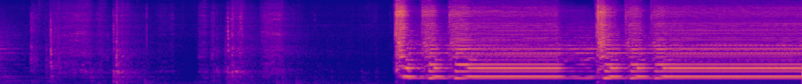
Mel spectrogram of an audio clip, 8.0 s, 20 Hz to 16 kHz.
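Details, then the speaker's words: Vintage Hadley chrome boat air horns fed by a small direct air compressor with a whirring pump: two thin, strained blasts reading about 120-123 dB, no punch; compressor not supplying enough air. "Yeah, it's just not, the dB meter says 125, but it's just terrible."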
